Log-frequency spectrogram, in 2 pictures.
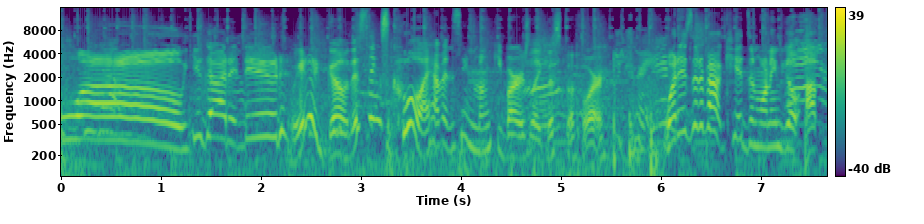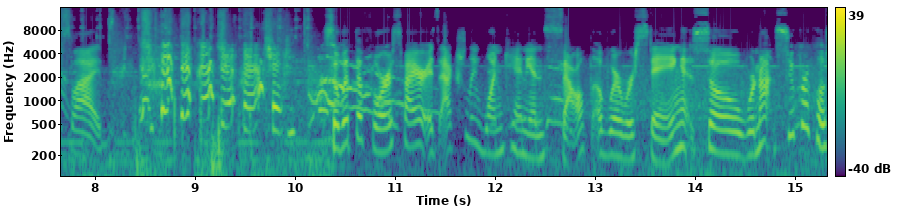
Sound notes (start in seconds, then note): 8.4 laughing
